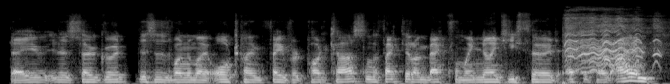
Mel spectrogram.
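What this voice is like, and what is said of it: Mixed Australian, British, Canadian accent. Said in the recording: “grew up in Australia, went to school in the UK, and now lives in Canada ... a really weird accent”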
